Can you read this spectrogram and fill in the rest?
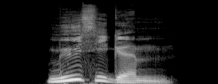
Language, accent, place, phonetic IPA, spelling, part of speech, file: German, Germany, Berlin, [ˈmyːsɪɡəm], müßigem, adjective, De-müßigem.ogg
- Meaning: strong dative masculine/neuter singular of müßig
